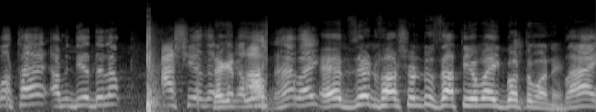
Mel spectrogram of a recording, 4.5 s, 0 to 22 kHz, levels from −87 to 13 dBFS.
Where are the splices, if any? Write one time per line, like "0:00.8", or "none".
none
